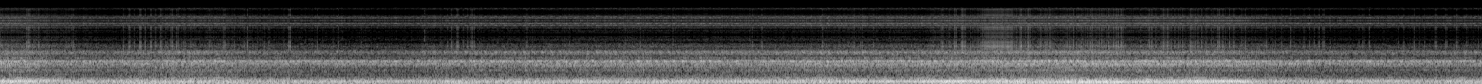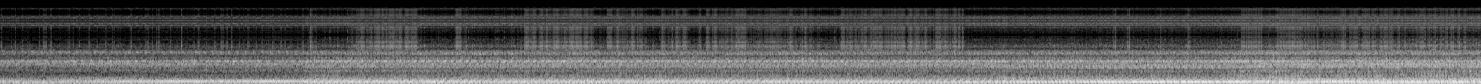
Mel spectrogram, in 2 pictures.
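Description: Single-engine Cessna's piston engine and propeller, heard from inside the cockpit while taxiing on grass. Engine speed falls and rises with the throttle: it drops right at the start, swells and drops again about halfway, and builds steadily louder over the last few seconds.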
